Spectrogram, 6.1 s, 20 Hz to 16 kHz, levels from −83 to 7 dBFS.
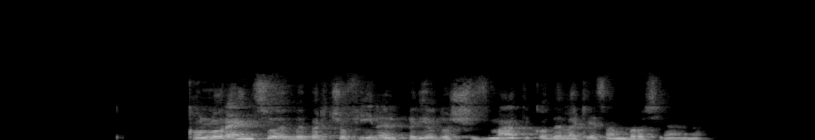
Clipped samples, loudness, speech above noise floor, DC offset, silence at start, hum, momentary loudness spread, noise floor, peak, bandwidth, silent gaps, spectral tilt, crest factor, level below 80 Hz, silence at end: under 0.1%; -29 LUFS; over 62 dB; under 0.1%; 1.4 s; none; 9 LU; under -90 dBFS; -12 dBFS; 7.6 kHz; none; -6.5 dB/octave; 18 dB; -72 dBFS; 0.8 s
